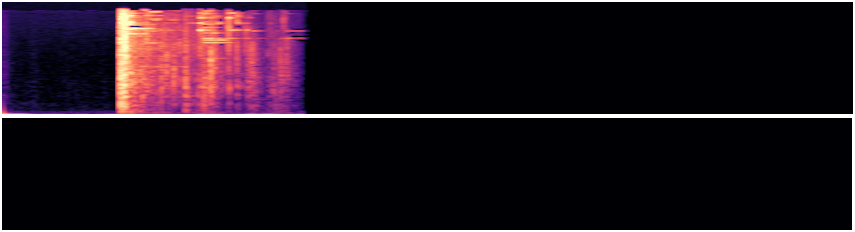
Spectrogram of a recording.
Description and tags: OWI Crystalclass shatter
crystal glass being shattered
broken-glass, break-glass, glass-shatter, shatterglass-smash, glass, shatter-glass, crystal, shatter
